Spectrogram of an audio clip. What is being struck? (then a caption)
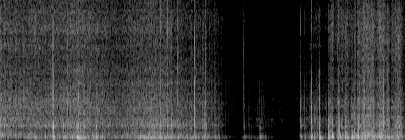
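Slab of kinetic sand cut with a plastic bottle rim. A flat, solid slab of pink kinetic sand resting on white paper is repeatedly cut with the rim of a broken clear plastic bottle held in hand. A dense, gritty crackling crunch runs continuously, drops to near silence for about half a second with a few soft cuts, then resumes just as busily.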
